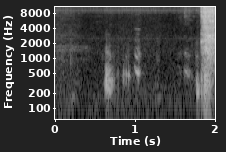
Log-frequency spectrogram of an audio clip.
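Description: Near silence, with two faint short mouth sounds, then near the end a loud breathy "pfft": a man puffing air out into the microphone just before he speaks.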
